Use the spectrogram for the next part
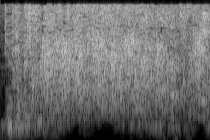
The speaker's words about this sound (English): Thank you, Daddy. A round of applause for Daddy.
